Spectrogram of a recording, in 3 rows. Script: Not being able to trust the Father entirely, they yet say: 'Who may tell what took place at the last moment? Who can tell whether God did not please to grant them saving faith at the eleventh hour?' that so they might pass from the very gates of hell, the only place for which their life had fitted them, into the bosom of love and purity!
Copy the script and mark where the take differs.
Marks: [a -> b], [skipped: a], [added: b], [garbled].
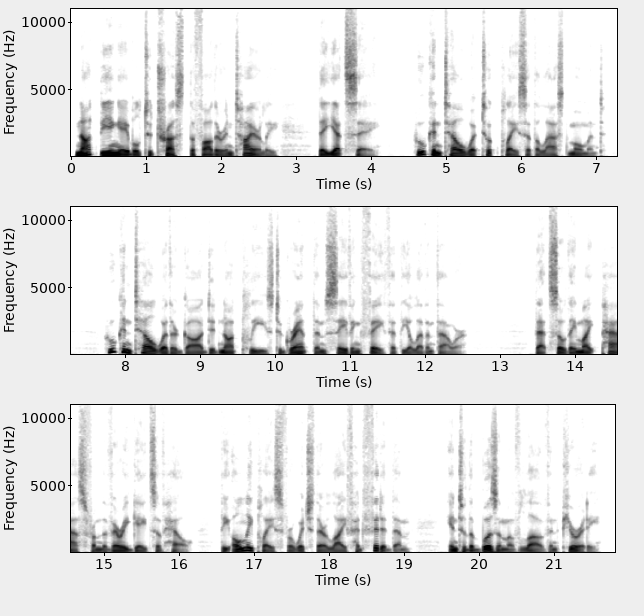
Not being able to trust the Father entirely, they yet say: 'Who [may -> can] tell what took place at the last moment? Who can tell whether God did not please to grant them saving faith at the eleventh hour?' that so they might pass from the very gates of hell, the only place for which their life had fitted them, into the bosom of love and purity!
